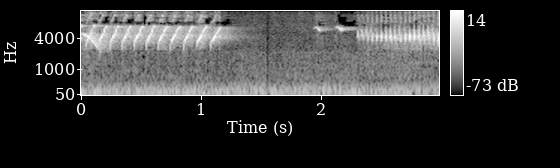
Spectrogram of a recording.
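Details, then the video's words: Canary song meant for training birds at home to sing: a fast series of about ten sharp, repeated high notes, a short pause with two thin whistles, then a rapid, even, buzzy trill. "kicau burung kenari"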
